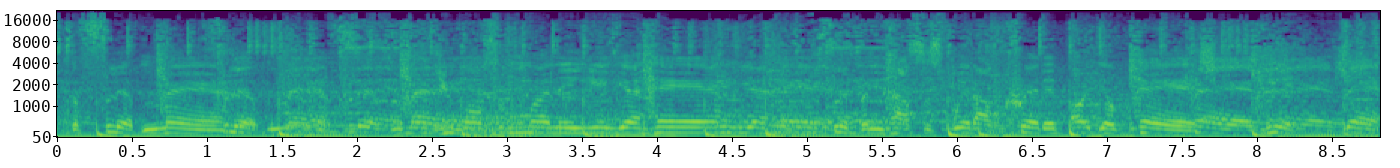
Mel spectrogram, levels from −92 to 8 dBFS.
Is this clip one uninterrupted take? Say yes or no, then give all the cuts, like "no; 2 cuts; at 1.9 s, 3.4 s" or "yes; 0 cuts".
yes; 0 cuts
